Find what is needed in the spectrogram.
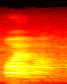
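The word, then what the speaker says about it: Ahioma: These boats were withdrawing D Company from the 61st Battalion from their outpost at Ayama. I know it says Ahiyama, but apparently it's pronounced Ayama.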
